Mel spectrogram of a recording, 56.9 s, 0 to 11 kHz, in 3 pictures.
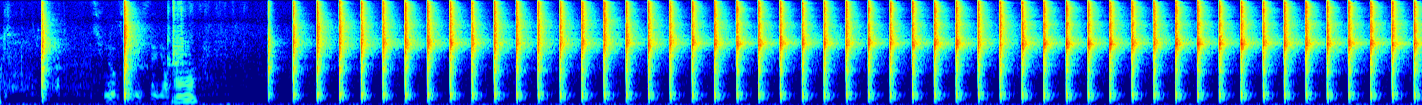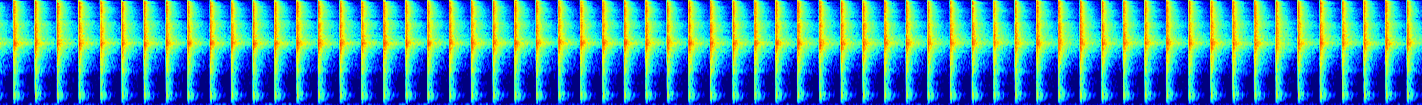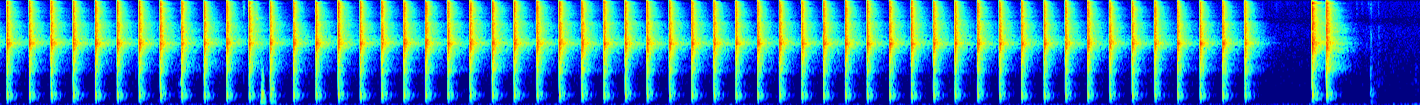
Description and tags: Sense dengeln
sharpening a scythe on an anvil
3d-recording, anvil, binaural, country, country-life, countryside, field-recording, scythe, sharpening, village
